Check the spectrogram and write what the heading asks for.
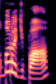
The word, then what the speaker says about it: боротьба: відбувається уподібнення за дзвінкістю у цих словах пишеться одна літера а вимовляється інший звук і тому почувши слово боротьба важко зрозуміти яку ж букву писати де чи те щоб перевірити ми змінюємо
